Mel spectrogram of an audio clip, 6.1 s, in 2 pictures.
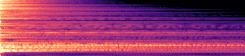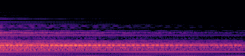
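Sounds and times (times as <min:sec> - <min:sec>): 
cymbal: 0:00.0 - 0:04.2.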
